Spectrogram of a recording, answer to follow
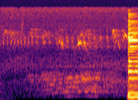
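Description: A dairy cow mooing faintly: one long call that rises and falls in pitch, swelling and fading over about a second and a half.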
